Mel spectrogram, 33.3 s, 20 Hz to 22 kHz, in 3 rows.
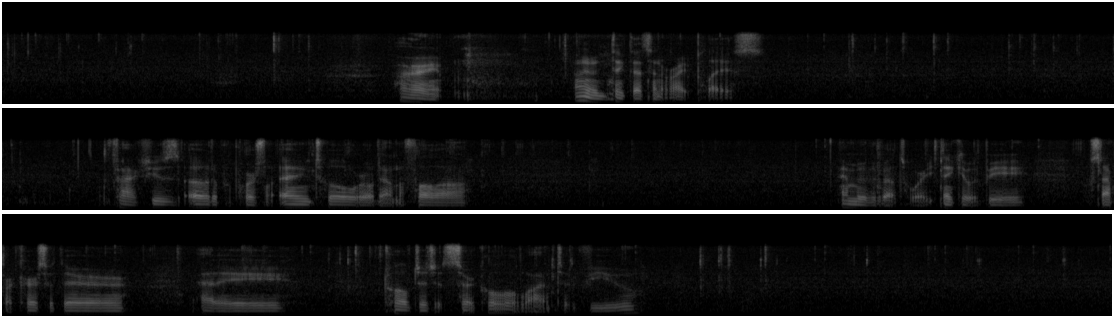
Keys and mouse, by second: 1.2 f, 2.1 Tab, 3.6 a, 5.7 Tab, 7.4 z, 8.9 ctrl+n, 11.2 z, 12.2 o, 13.0 g, 20.1 middle click, 22.0 shift+middle click, 22.0 shift+Tab, 27.5 Tab, 27.9 s, 29.5 o, 29.9 s, 30.8 s, 32.9 s.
